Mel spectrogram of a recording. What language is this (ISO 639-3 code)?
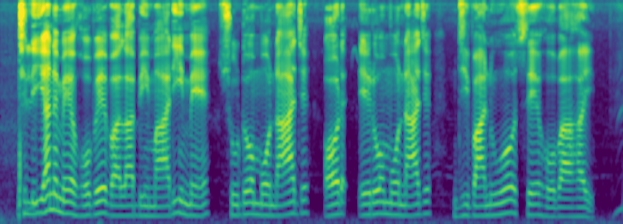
mag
